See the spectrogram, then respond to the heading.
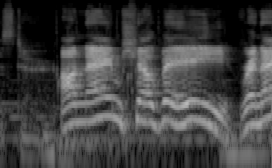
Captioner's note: evil voice; normal voice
